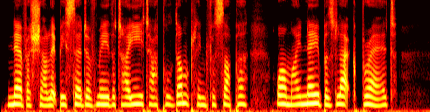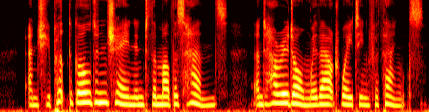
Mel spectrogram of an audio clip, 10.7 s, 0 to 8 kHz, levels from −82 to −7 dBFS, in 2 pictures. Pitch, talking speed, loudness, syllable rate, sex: 210 Hz, 200 wpm, -19 LUFS, 5.2 syllables/s, female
